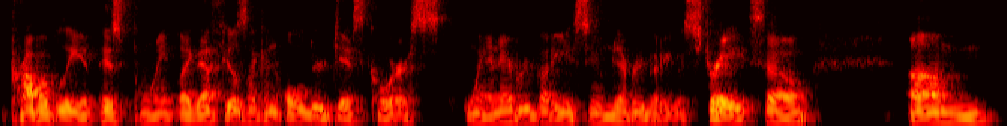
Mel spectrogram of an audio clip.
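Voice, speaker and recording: Lower-voiced man musing on air. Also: little pitch movement, a little mellow. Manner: musing, halting, many fillers and restarts. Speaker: podcast co-host. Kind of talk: casual chat.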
